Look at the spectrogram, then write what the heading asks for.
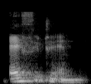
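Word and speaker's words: ascertain: एसिटेन यहां पे आर जो है ना साइलेंट है। हम उसको नहीं प्रोनाउंस करेंगे।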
